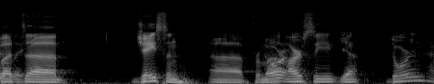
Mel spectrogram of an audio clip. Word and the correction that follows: Duran: is that how you say it? See, I'm awful with bad names. I'm Duran. – I'm sorry, yes, Duran.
